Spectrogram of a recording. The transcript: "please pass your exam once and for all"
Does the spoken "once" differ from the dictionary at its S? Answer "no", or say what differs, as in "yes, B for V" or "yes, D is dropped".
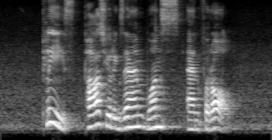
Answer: no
